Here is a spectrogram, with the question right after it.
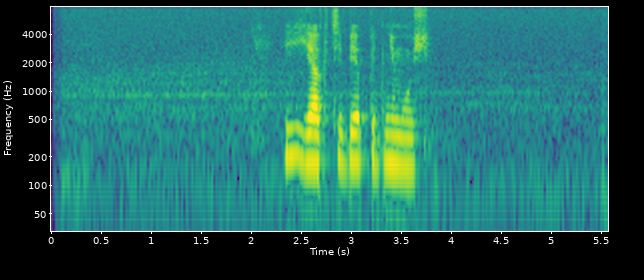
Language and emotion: Russian, neutral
